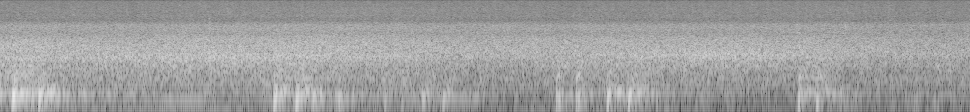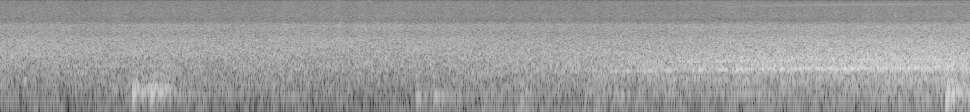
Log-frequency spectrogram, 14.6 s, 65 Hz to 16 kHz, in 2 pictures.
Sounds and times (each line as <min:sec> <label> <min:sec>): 0:00.0 cars 0:14.5
0:00.0 trains 0:14.5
